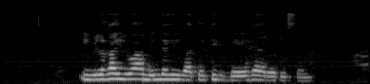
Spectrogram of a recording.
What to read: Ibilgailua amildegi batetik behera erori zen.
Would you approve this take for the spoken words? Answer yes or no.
yes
